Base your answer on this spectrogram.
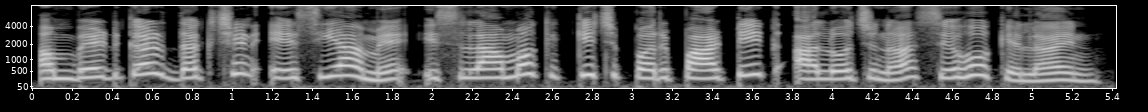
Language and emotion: Maithili, neutral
